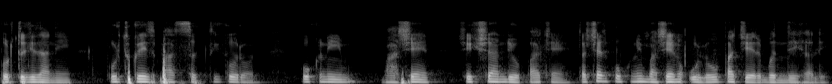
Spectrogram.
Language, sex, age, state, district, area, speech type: Goan Konkani, male, 18-30, Goa, Ponda, rural, spontaneous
